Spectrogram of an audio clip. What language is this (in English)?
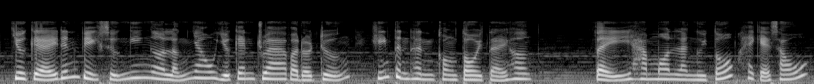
Vietnamese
